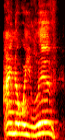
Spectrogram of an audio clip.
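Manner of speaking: a hint of the furious dog owner; imitating the angry woman. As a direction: play the screaming neighbor lightly. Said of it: "her exact words".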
